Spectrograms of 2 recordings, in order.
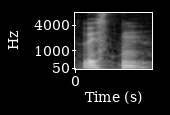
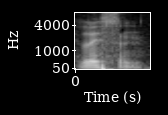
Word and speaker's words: listen: when you listen listen you don't pronounce t listen listen is listen yeah that's nice example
